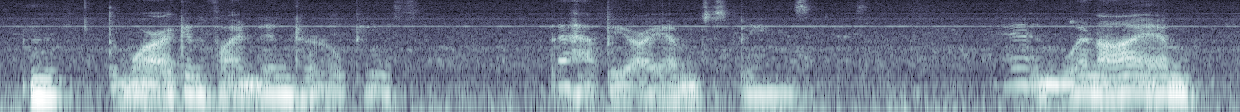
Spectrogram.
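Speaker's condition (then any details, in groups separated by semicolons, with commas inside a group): Multiple sclerosis; legs and arms affected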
